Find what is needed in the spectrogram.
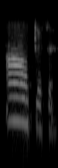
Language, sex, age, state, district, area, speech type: Kannada, female, 18-30, Karnataka, Hassan, rural, conversation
